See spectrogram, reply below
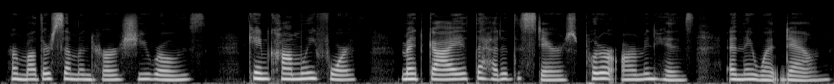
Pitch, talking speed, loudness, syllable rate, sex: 230 Hz, 185 wpm, -18 LUFS, 4.4 syllables/s, female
